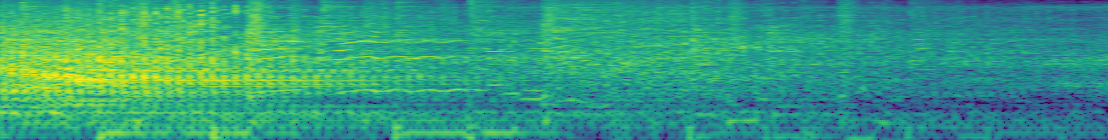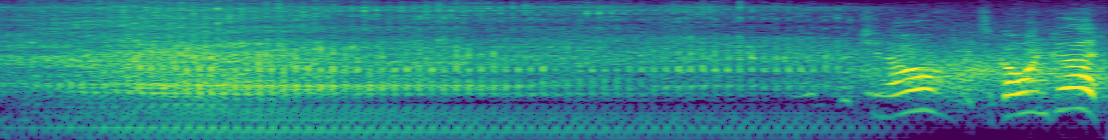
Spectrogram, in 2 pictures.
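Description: Motorcycle engines rumble as they ride past outdoors.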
